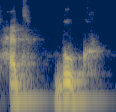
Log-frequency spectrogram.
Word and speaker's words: boek: And when we have those two, the two-letter combination, then we say it like U. So it's het boek, het boek.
